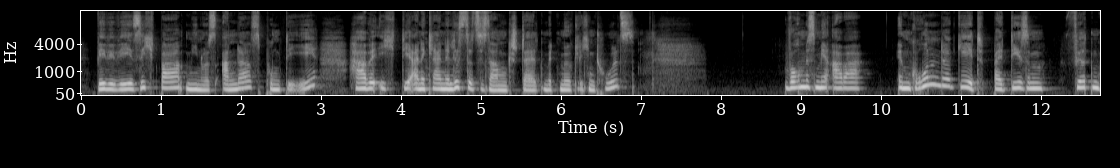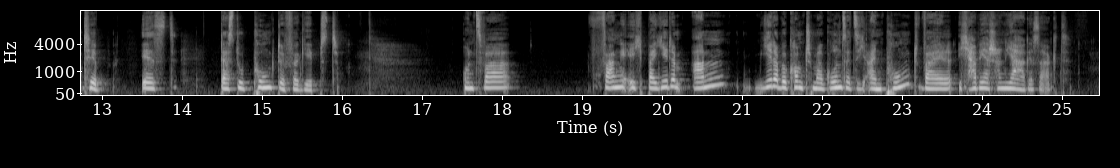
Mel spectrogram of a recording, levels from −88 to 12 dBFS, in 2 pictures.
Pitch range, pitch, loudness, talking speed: 200-240 Hz, 220 Hz, -19 LUFS, 115 wpm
